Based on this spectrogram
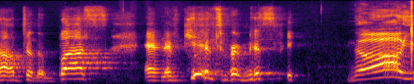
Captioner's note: laughs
